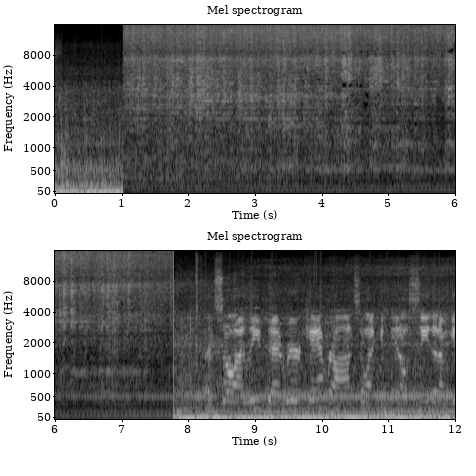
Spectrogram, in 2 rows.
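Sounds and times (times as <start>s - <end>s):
diesel engine hum: 0.0s - 12.0s
stones rattling and scraping: 1.0s - 7.8s.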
